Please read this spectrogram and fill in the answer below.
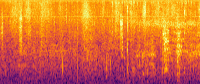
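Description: Irregular soft rustles and light clicks from a small dog moving about on grass close to the microphone.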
